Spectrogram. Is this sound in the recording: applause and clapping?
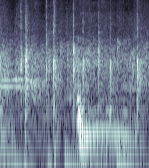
yes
